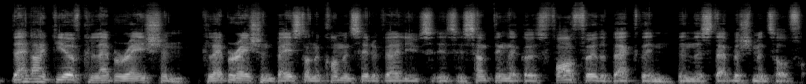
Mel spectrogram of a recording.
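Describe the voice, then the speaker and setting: A man's voice: deep voice, bright, forceful tone, husky, low-quality recording. A man with an English South African accent, a family insurance broker speaking thoughtfully in an interview and often repeating words as he builds his point. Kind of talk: interview conversation.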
